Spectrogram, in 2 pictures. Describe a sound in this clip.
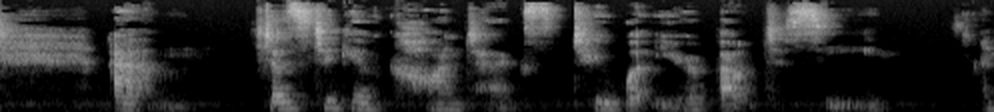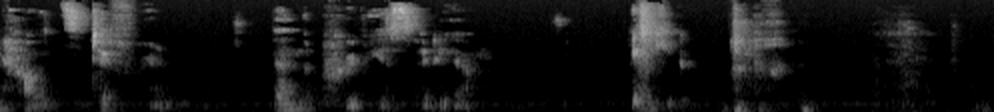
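A young woman talks calmly and warmly, close to a microphone.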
